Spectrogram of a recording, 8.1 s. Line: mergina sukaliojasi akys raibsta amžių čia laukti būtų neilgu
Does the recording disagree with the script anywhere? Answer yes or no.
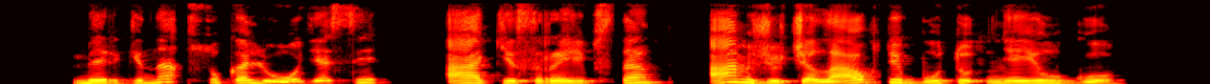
no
